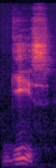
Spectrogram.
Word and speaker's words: Gise: His name is none other than Lawrence Preston Geese. That's spelled Gise.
